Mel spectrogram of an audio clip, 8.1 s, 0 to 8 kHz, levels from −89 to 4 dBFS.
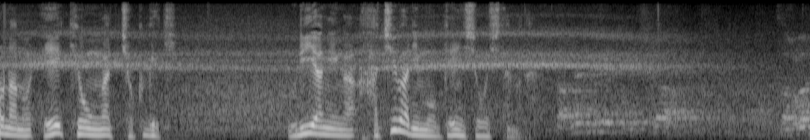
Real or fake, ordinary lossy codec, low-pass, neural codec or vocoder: real; none; 7.2 kHz; none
